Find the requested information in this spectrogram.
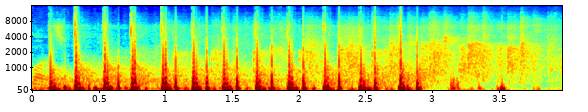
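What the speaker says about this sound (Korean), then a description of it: "우리 서로에게 격려의 박수 한번 하시죠." A church congregation at a Sunday service claps in encouragement, loud, sharp claps in a quick, steady rhythm that break off abruptly, leaving a few scattered claps.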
